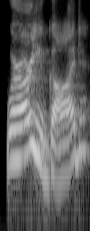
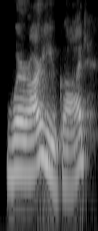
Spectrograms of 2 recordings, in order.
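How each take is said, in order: First: The question is asked in an accusing, reproachful tone. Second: The question is asked in an open, inviting tone. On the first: The speaker assumes God has abandoned them. "it sounds like a judgment because you're assuming God has left you" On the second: The speaker invites God to show his presence. "Change the inflection on those same words and suddenly you're offering an invitation"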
